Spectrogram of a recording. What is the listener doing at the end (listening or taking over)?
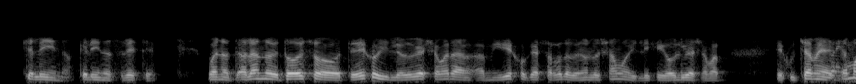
listening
